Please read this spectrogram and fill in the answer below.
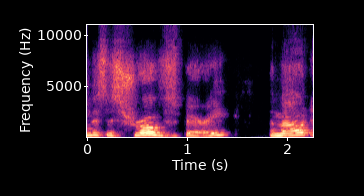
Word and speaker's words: Shrewsbury: it's uh in Shrewsbury again the funny British pronunciation this is Shrewsbury the mount it's still there Darwin was born on on uh February 9th uh February 12 1809.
